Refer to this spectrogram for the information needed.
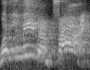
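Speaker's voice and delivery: angry, very high voice. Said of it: "she's talking like this".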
